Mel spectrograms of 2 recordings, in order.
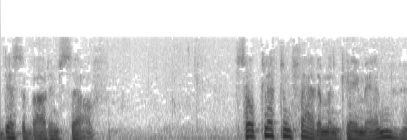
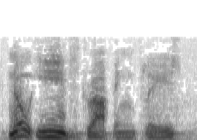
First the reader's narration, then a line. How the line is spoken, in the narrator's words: I said very sternly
